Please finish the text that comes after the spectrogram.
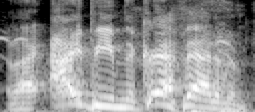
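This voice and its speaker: A man with a high, lively voice plays a tabletop game. He calls out his moves in loose, joking conversation, with plenty of rise and fall. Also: moderate pace, gravelly, a little hiss or hum. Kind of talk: casual joking game banter.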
